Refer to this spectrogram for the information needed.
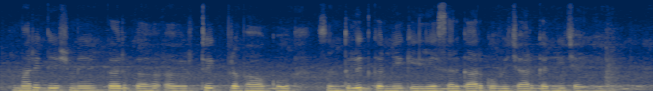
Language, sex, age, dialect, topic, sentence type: Hindi, female, 18-24, Marwari Dhudhari, banking, statement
